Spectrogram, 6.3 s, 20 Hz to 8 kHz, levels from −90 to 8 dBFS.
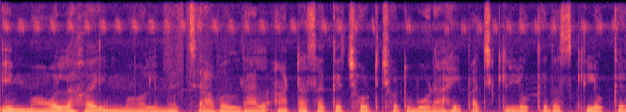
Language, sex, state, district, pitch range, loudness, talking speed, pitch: Bajjika, male, Bihar, Vaishali, 130-145 Hz, -16 LUFS, 180 wpm, 135 Hz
